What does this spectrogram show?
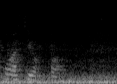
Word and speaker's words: kwashiorkor: Marasmus, kwashiorkor, tulisannya KW kwashiorkor. Susah banget tulisannya. Ya, bacanya kwashiorkor.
